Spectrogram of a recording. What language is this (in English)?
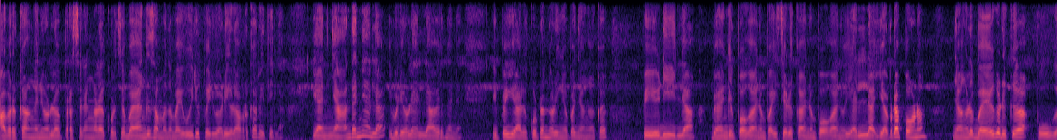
Malayalam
